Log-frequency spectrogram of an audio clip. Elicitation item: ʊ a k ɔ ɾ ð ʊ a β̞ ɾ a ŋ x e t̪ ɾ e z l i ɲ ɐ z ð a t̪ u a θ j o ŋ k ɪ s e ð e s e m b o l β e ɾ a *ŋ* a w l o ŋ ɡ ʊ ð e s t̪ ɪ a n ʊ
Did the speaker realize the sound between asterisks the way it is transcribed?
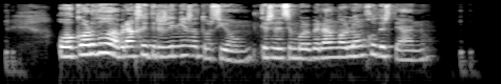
yes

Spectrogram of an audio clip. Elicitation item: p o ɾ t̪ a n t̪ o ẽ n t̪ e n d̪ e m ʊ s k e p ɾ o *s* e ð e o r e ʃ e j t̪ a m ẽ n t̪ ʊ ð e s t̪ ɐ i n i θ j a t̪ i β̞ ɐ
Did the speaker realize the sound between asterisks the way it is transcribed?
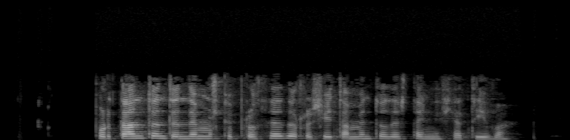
no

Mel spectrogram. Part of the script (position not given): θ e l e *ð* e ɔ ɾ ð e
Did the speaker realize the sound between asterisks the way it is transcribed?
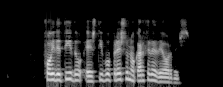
yes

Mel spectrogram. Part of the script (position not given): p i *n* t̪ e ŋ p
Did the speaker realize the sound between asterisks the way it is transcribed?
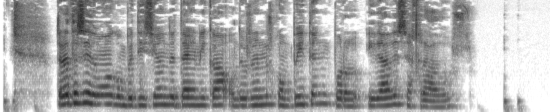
no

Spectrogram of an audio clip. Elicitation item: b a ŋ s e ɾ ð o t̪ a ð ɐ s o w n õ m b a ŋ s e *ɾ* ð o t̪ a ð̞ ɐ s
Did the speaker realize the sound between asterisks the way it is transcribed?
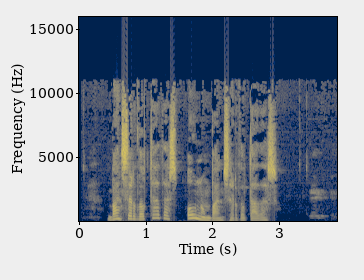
yes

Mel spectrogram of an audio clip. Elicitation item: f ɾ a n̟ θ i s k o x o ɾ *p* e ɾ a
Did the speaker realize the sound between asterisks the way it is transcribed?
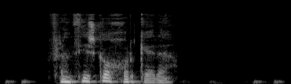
no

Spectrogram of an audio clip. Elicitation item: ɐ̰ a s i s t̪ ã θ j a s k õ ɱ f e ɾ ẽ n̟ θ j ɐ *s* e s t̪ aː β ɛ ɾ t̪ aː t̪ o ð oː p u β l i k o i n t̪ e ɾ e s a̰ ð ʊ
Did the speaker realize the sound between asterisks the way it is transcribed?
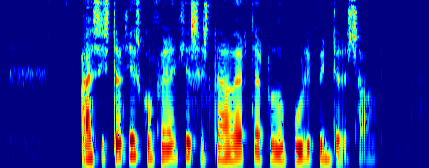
yes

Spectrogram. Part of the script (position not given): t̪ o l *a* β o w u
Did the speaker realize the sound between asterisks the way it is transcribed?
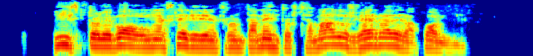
no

